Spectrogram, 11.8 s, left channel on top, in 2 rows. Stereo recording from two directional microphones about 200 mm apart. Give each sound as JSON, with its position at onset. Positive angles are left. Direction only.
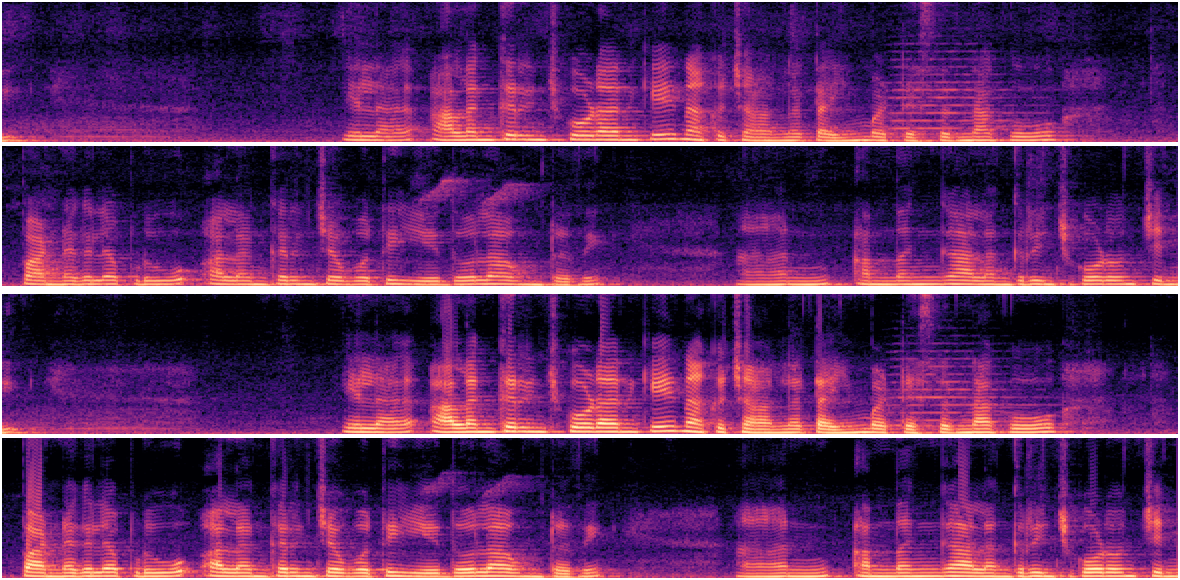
{"t": 1.7, "sound": "a woman's voice", "side_deg": -20}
